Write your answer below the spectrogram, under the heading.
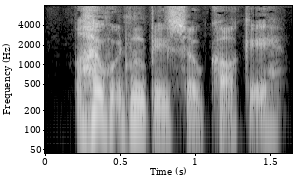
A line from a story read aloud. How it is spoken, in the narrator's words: Henry says with a small laugh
